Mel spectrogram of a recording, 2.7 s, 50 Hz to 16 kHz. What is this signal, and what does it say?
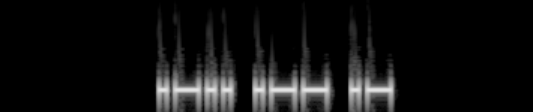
Morse code, heard as a keyed tone, about 30 wpm, 700 Hz. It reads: LWA
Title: USA Call Sign Postfixes - 3 Letters 30wpm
